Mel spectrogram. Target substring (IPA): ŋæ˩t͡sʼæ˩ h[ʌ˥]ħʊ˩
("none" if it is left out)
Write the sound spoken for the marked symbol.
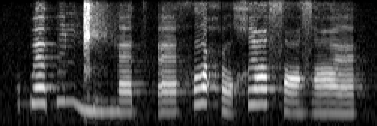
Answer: ʌ˥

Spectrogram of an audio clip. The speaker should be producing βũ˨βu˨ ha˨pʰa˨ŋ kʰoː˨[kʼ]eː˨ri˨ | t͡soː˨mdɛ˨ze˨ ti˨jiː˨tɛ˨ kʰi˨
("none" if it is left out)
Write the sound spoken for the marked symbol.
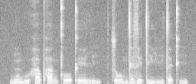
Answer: kʼ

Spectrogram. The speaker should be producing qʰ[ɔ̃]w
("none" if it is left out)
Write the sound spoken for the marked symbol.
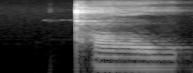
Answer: ɔ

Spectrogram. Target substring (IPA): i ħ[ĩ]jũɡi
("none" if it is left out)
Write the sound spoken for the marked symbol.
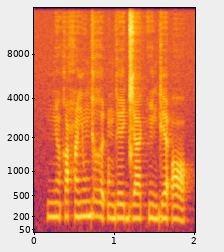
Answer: ĩ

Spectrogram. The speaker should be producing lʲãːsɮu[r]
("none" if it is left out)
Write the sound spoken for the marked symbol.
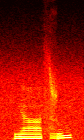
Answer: n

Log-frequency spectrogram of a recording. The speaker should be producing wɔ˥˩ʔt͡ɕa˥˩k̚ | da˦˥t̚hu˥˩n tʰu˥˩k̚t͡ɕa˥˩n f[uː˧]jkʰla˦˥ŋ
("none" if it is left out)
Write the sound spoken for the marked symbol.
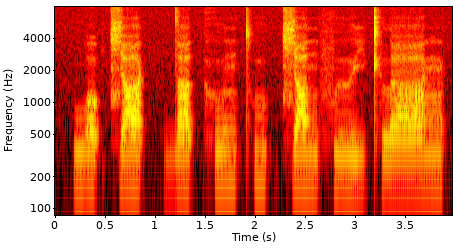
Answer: ɯː˧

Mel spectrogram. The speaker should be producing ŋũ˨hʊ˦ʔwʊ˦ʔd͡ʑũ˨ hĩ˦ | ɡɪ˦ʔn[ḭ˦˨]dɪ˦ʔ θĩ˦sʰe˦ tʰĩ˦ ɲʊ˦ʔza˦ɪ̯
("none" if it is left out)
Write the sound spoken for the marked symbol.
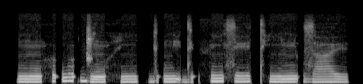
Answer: ḭ˦˨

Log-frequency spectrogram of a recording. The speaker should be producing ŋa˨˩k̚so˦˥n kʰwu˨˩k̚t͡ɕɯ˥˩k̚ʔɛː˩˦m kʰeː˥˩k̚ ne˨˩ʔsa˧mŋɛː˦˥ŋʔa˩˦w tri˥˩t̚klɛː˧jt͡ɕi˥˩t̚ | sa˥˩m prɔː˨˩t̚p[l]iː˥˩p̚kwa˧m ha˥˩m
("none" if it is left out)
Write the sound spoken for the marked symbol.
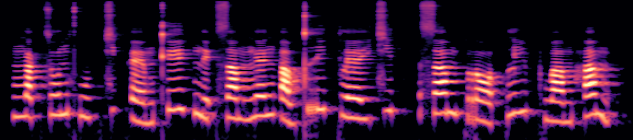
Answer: l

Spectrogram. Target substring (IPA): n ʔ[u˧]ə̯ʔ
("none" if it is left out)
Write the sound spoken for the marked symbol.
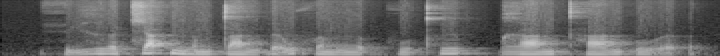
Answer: ṵ˧˨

